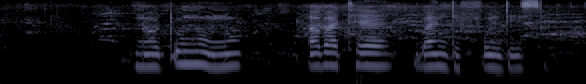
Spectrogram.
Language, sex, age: Xhosa, female, 26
